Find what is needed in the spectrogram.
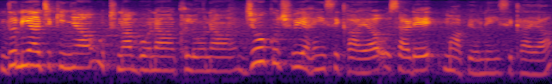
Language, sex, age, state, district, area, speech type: Dogri, female, 30-45, Jammu and Kashmir, Jammu, urban, spontaneous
